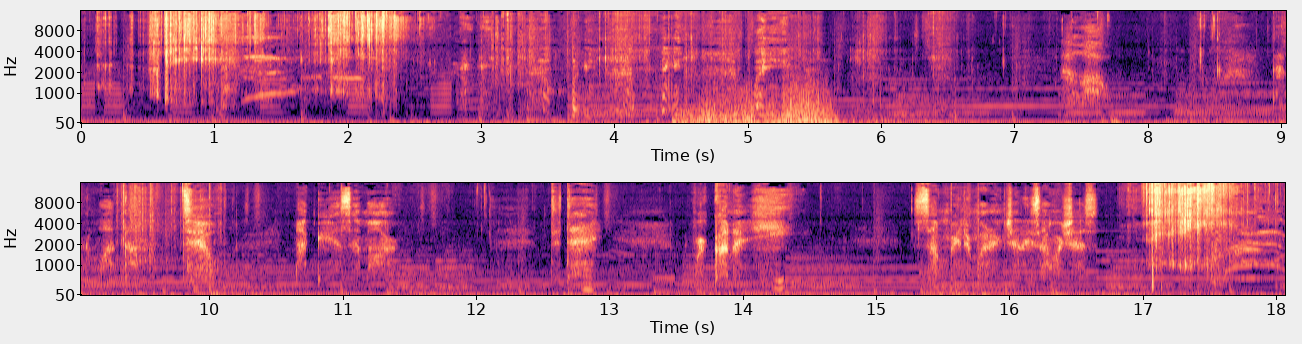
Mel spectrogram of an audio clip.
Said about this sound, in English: That's a crunchy ass peanut butter and jelly.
